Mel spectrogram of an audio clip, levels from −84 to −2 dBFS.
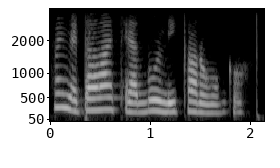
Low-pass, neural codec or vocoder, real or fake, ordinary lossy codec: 3.6 kHz; codec, 16 kHz, 0.5 kbps, X-Codec, HuBERT features, trained on general audio; fake; none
